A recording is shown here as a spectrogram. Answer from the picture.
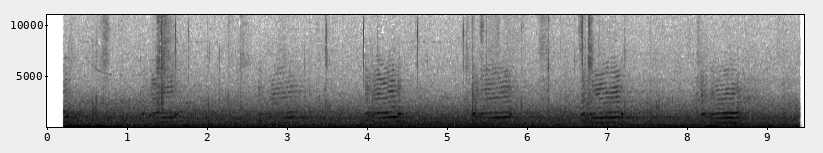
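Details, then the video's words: Geese honk on March 30, 2023 in a steady series, a nasal two-part call roughly every second or so, over a strong low rumble of wind or distant traffic. "Geese call"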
